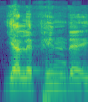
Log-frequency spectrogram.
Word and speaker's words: Yalipende: Yalipende, yeah? Yalipende, yeah. Yalipende, sorry, I did this day thing. I know, it's all good. It could be day or in French it's Yalipende, in English Yalipende, so yeah.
